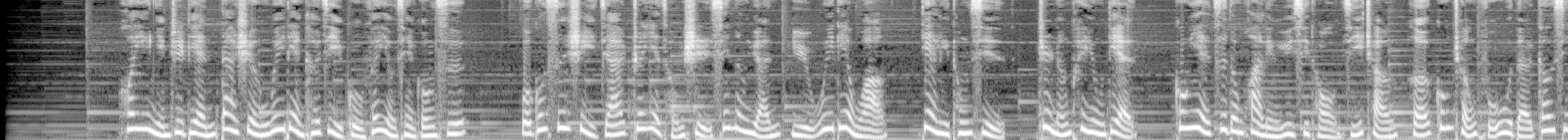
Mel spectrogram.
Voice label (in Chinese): 女, 国语女声配音 彩铃广告; 大盛微电科技股份有限公司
